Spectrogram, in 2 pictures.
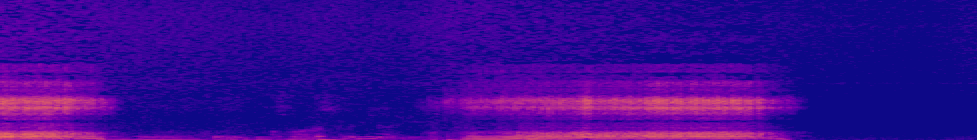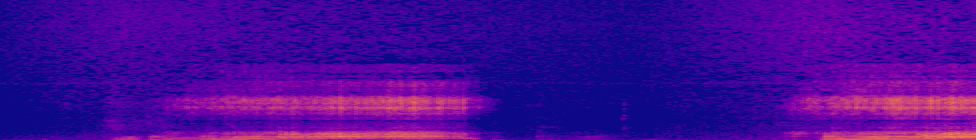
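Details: Real heavy snoring recorded in London: loud, rattling snores in repeated long breaths, about three in ten seconds, with quiet pauses between.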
